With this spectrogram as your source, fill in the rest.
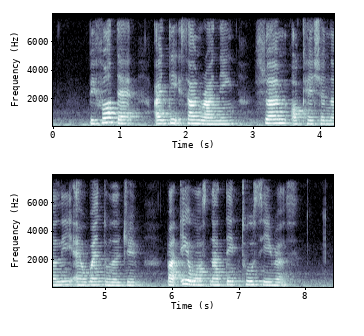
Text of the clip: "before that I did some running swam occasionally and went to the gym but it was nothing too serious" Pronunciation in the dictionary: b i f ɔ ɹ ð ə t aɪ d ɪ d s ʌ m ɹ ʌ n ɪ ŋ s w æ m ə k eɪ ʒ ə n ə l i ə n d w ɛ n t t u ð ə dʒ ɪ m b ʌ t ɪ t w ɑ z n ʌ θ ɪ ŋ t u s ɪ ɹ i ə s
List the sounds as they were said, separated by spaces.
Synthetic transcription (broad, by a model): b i f ɔ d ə t aɪ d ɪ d s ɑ m ɹ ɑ n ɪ ŋ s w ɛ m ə k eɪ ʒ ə n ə l i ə n w ɛ n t t u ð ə dʒ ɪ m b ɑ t ɪ t w ɑ s n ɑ t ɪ ŋ t u s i ɹ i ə s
